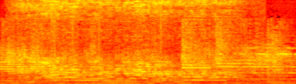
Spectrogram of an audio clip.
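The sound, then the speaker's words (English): Cattle moo at a bull and female sale on a ranch near Crawford, Oklahoma: one long, loud, steady bellow that fills the whole moment, with no voices. “Because when you're dealing with cattle, you want the cream of the crop.”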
